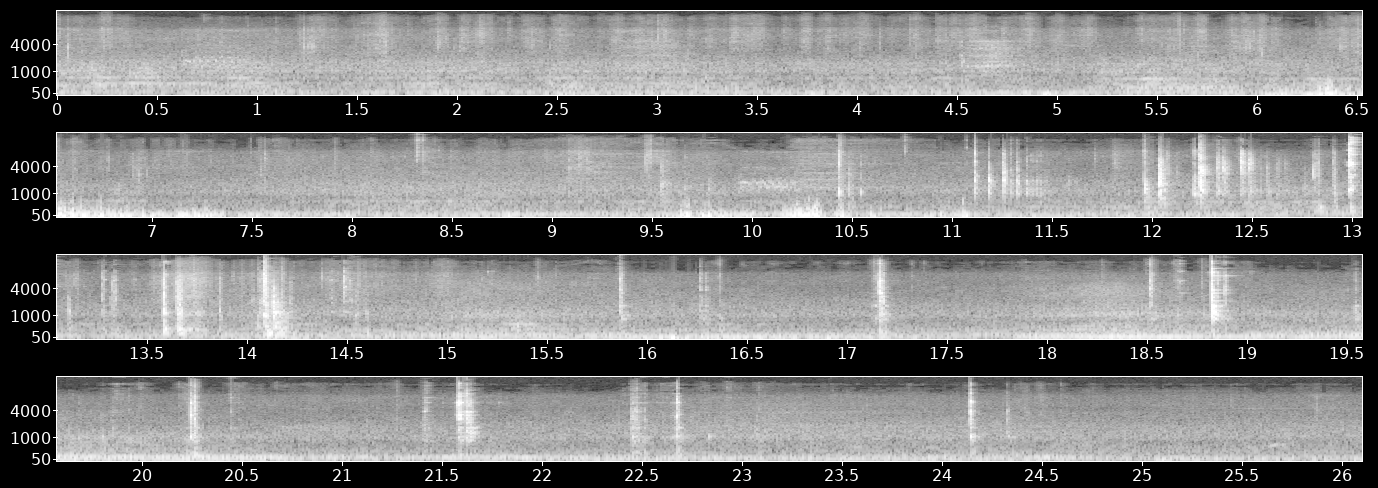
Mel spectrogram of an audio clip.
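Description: Metal hand tools clinking and clicking irregularly as a wrench is fitted to and turned on the power-steering pressure-line fitting of a hydroboost brake booster, and tools are picked out of a toolbox. The clicks are sharp and scattered over a low background rumble.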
